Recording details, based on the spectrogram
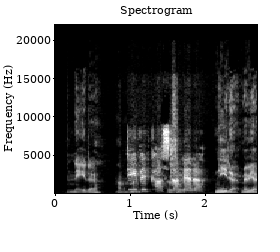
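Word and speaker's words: Castañeda: David Castaneda.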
